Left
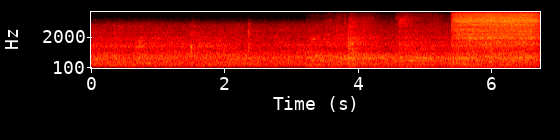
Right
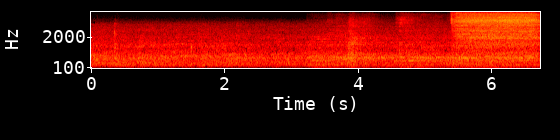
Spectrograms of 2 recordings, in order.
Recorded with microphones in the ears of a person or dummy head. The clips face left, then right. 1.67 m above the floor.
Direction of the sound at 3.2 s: 20° left (ahead or behind).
